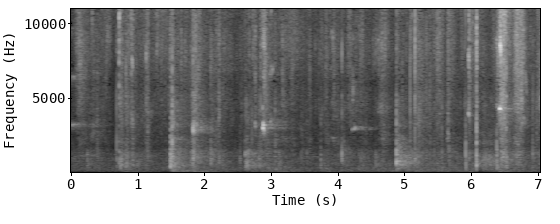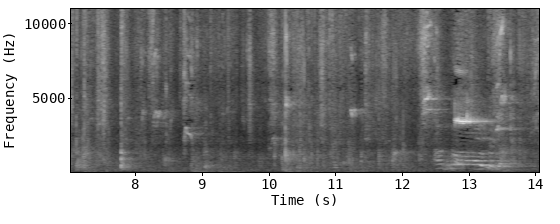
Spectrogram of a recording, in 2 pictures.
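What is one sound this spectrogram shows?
Shuttlecocks are hit with rackets, with sharp pops echoing in a large hall.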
